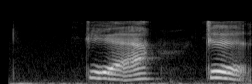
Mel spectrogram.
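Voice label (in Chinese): "qie2zi5", Mandarin Chinese, female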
